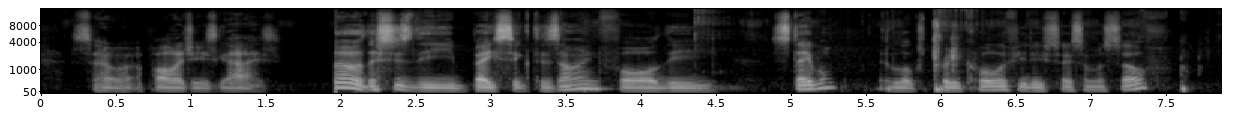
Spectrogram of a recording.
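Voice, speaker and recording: A man talks with a very deep, low pitch and lively intonation. His pace is moderate. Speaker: gaming youtuber. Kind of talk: gameplay commentary. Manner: casual, halting.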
